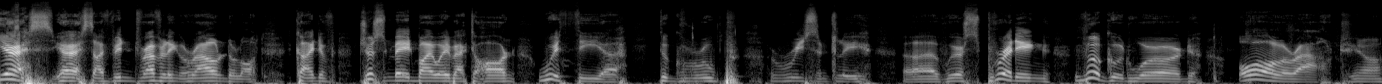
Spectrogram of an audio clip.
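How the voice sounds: Putting on a character voice, a man talks at a fairly slow pace and a fairly high pitch.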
